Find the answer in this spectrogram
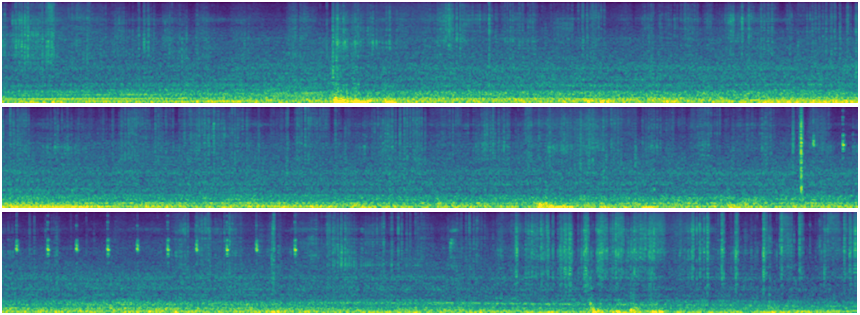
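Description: Road noise inside a moving car: a steady low rumble from the engine and tyres, with a few brief knocks and, a little past the middle, a run of faint, even ticks about two a second.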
